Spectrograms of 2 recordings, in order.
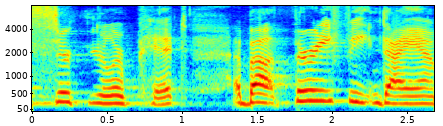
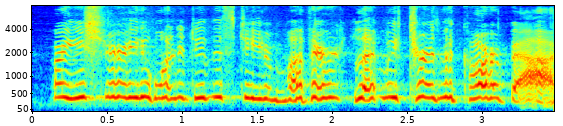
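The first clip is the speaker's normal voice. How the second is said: put-on high, trembling, quavering old-woman voice; 8 semitones higher than usual. Retelling what the grandmother used to say during the trip, imitating her quivering voice. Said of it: "in her quivering voice".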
